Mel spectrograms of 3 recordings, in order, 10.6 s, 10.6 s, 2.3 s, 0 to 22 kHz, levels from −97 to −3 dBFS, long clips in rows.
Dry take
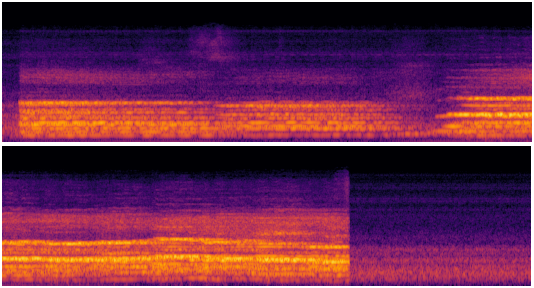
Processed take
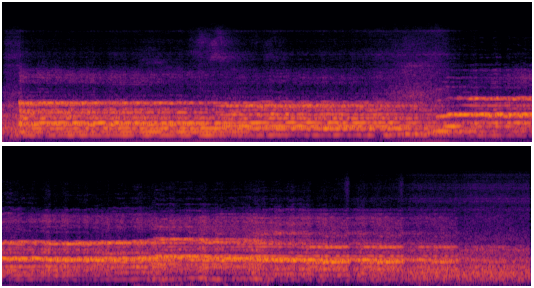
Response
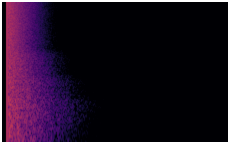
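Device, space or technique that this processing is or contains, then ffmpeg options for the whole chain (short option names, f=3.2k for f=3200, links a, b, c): serial compression, leveller first: -filter_complex "[0:a]asplit=3[a][b][c];[a]afade=t=out:st=6.58:d=0.02[d];[b]asubboost=boost=8:cutoff=92,afade=t=in:st=6.58:d=0.02,afade=t=out:st=8:d=0.02[e];[c]afade=t=in:st=8:d=0.02[f];[d][e][f]amix=inputs=3:normalize=0,asplit=2[g][h];[h]adelay=14,volume=-12dB[i];[g][i]amix=inputs=2:normalize=0,aecho=1:1:543|1086|1629:0.282|0.0705|0.0176,acompressor=threshold=-20dB:ratio=2.5,acompressor=threshold=-32dB:ratio=6,adynamicequalizer=threshold=0.00447:dfrequency=1600:dqfactor=0.7:tfrequency=1600:tqfactor=0.7:attack=5:release=100:ratio=0.375:range=2:mode=cutabove:tftype=highshelf,volume=2dB"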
